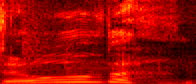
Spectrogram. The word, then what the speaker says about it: Suild: I think it's Suild. Let me just show you on the board there. It's spelled like build, but with an S.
